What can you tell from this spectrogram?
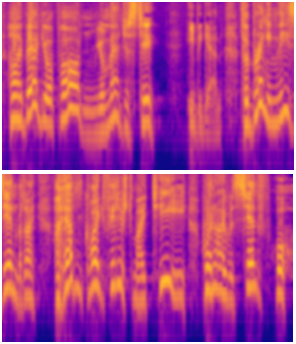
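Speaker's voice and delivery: the Hatter apologizing to the king. Acted. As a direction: play the flustered Hatter.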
